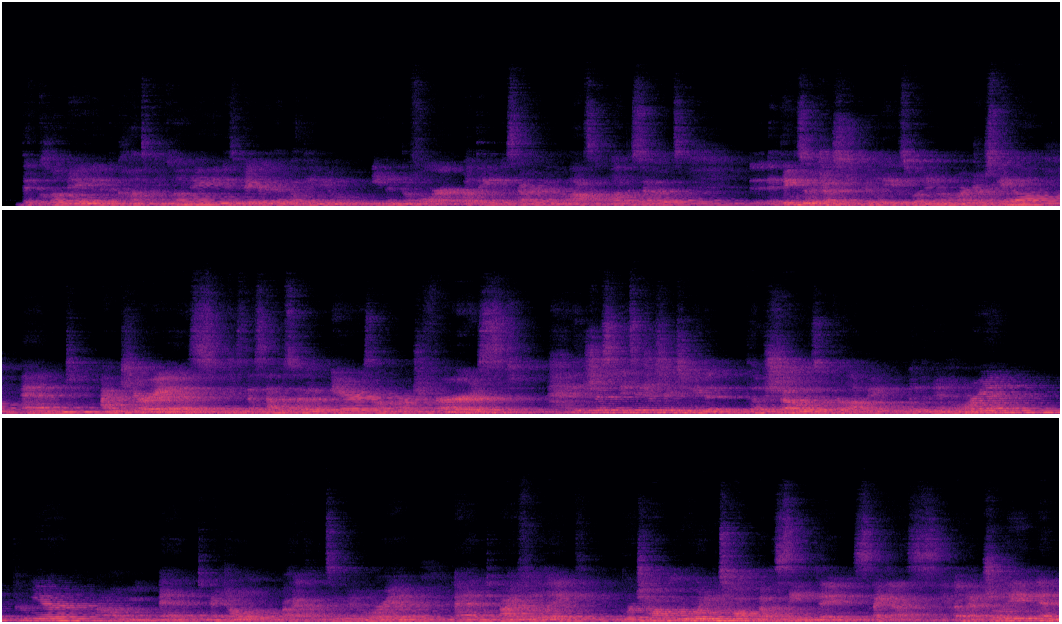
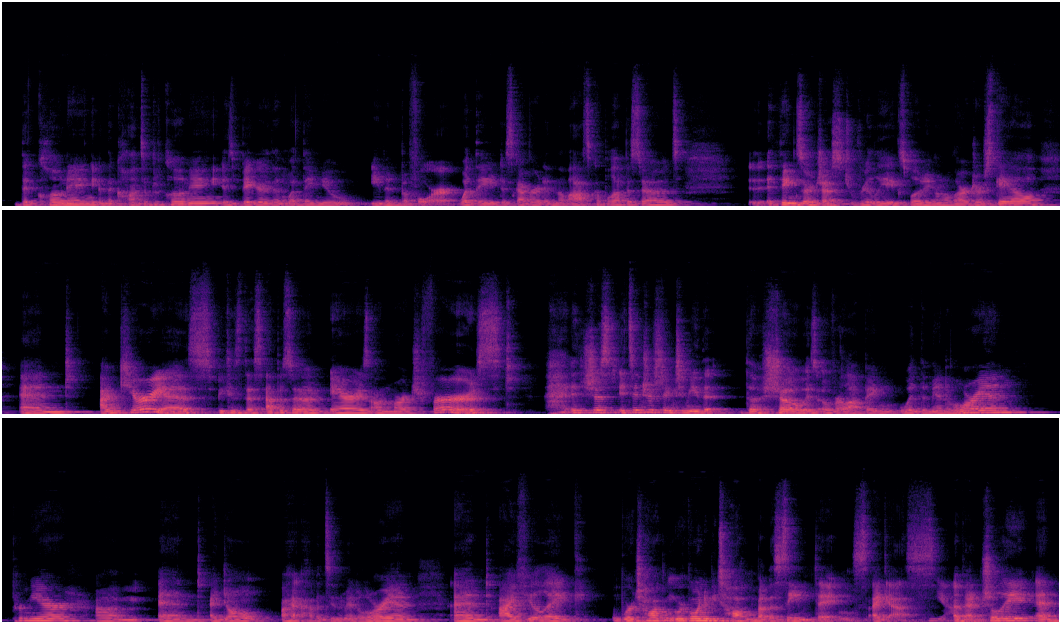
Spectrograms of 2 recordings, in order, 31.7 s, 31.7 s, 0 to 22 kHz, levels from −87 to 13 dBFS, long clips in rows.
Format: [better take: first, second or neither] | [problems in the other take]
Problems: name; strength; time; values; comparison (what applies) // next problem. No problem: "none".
second | room echo; strong; dies away in 2.7 s; slight in the second // off-mic speech; far; somewhat distant in the second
